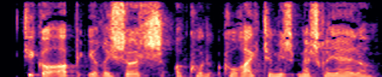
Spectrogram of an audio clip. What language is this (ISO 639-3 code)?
dan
